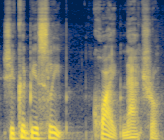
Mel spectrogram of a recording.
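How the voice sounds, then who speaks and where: Man voicing a gentle, pious lady mourner. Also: medium pitch, big pitch swings, measured pace, slightly rough, voice pushed up. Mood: consoling.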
